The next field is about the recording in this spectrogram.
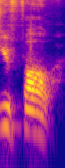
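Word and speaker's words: Eufaula: you said you follow it's you follow oh you know corey it's okay there's there's towns in georgia that you guys probably pronounce wrong too yeah i mean oh i guarantee if he wasn't from alabama he wouldn't know how to say it because it it looks i if i looked at it i wouldn't say you follow yeah but dude freaking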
